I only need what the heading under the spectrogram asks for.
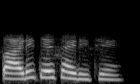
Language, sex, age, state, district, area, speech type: Goan Konkani, female, 18-30, Goa, Canacona, rural, conversation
